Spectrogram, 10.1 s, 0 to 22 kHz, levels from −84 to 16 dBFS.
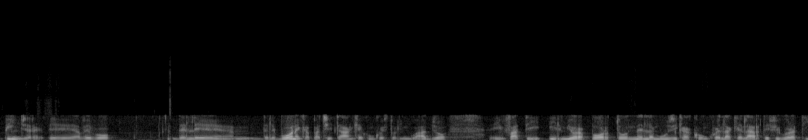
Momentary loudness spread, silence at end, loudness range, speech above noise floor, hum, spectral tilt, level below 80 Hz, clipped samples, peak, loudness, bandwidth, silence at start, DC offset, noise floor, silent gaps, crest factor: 14 LU; 0 s; 5 LU; 29 dB; none; -6.5 dB/octave; -74 dBFS; under 0.1%; -10 dBFS; -32 LUFS; 6.6 kHz; 0.05 s; under 0.1%; -60 dBFS; none; 20 dB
